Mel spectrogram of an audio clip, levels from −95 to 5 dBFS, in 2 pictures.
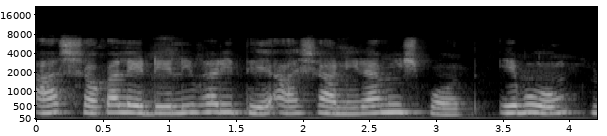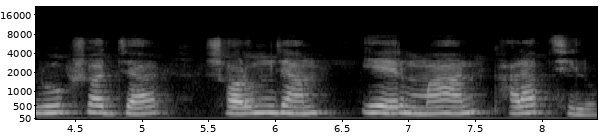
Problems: none marked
